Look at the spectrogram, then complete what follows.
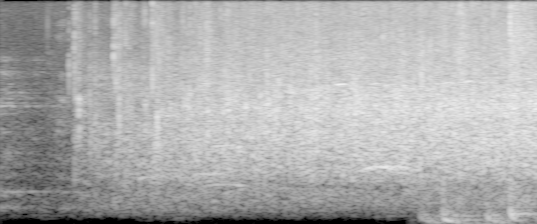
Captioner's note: audience applause; upbeat music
